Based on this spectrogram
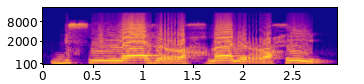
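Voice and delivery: "Bismillahirrahmanirrahim" drawn out with long vowels; slow, stretched "Bismillahirrahmanirrahim"; recitation for repeating. Shown as a demonstration. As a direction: lead the class slowly through "Bismillahirrahmanirrahim", falling at the end. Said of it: "coba bilang semuanya".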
